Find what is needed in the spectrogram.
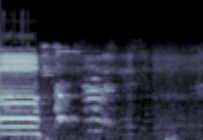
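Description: A voice calling a long, drawn-out "hello" on one held pitch, breaking off about half a second in, followed by brief soft talk.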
